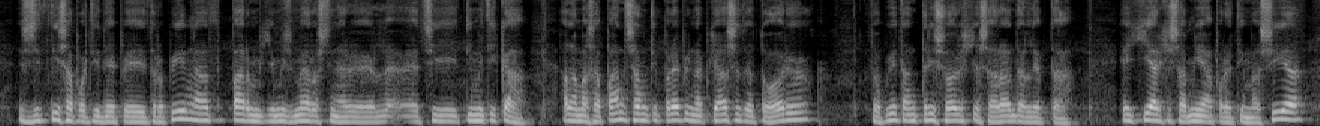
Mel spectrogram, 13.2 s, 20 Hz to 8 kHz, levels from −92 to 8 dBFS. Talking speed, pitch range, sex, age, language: 150 wpm, 125-150 Hz, male, 50-69, Greek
